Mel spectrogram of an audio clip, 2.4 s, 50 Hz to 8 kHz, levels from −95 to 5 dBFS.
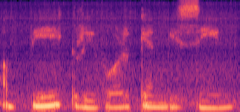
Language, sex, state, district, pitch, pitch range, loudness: English, female, Assam, Kamrup Metropolitan, 195 Hz, 190-225 Hz, -14 LUFS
